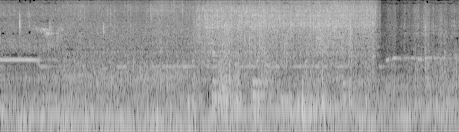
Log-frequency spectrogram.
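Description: Flour-battered eggplant slices frying in hot oil in a wok. The sizzle grows loud about three seconds in and cuts off suddenly near the end.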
